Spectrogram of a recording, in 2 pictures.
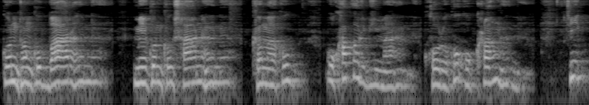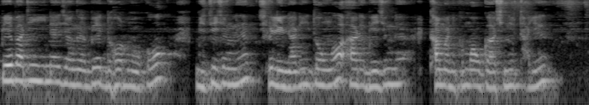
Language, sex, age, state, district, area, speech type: Bodo, male, 60+, Assam, Kokrajhar, rural, spontaneous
